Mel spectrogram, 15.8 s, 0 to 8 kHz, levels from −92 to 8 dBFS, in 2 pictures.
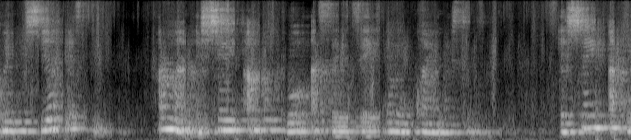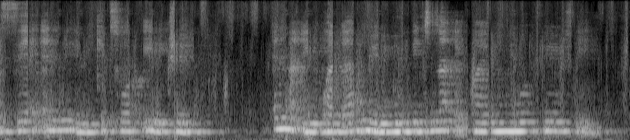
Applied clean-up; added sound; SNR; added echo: neural separator model SepFormer DNS4.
